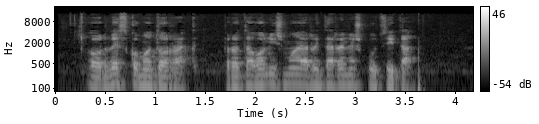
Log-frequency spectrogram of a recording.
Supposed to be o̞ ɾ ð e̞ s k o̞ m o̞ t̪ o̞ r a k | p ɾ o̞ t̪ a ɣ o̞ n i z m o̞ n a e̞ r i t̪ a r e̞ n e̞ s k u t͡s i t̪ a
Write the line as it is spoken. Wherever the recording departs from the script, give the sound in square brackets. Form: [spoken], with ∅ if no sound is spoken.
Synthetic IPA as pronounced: o̞ ɾ ð e̞ s k o̞ m o̞ t̪ o̞ r a k | p ɾ o̞ t̪ a ɣ o̞ n i z m o̞ [∅] a e̞ r i t̪ a r e̞ n e̞ s k u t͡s i t̪ a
